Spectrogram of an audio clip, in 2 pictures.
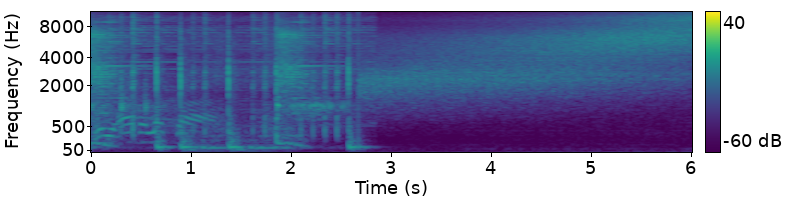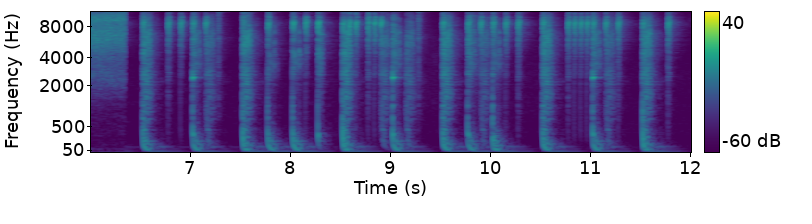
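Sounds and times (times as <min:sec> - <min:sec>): electronic dance music: 0:00.0 - 0:11.9
punchy kick drums: 0:06.4 - 0:12.0.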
